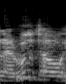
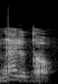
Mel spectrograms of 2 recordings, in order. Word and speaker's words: Naruto: how to speak better i said that the oral sound doesn't exist in japanese so naruto is actually naruto many people were asking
